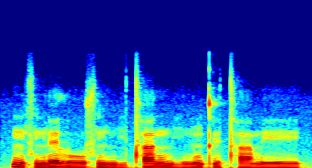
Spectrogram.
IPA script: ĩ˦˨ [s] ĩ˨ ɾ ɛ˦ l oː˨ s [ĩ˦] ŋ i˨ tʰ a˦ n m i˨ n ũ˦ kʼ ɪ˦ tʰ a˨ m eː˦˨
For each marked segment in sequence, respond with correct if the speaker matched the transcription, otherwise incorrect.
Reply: correct, incorrect: ĩ˨

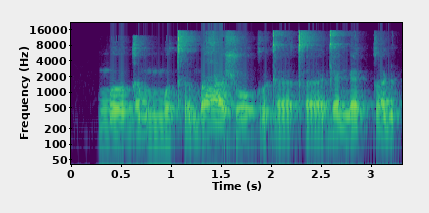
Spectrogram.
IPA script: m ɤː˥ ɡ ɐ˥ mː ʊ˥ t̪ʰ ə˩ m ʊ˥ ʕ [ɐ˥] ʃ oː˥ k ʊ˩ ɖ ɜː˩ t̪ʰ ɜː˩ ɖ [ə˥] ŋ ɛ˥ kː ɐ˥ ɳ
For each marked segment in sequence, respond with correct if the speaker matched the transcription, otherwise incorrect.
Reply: correct, incorrect: ɛ˥

